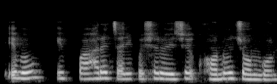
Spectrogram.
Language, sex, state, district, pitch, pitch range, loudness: Bengali, female, West Bengal, Jalpaiguri, 260 Hz, 235-280 Hz, -19 LUFS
